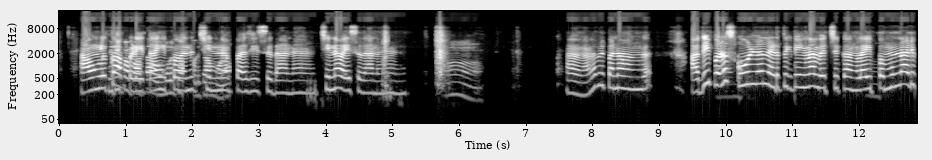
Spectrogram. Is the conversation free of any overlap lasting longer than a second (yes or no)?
no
